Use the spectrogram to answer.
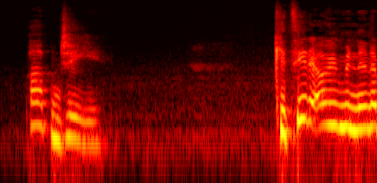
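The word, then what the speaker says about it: PUBG: رقم 1 بابجي، كتير قوي مننا بيقولها ببجي، وكتير تانيين بيقولوها ببجي، بس النطق السليم بتاعها هو بابجي.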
